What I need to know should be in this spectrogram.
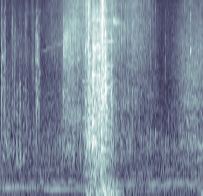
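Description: A metal hatch clanks open.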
